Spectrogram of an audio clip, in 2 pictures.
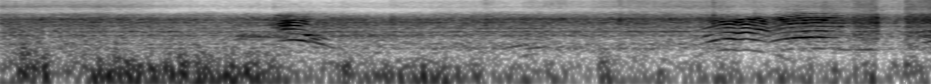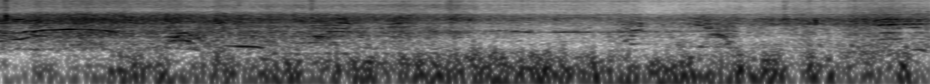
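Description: Shallow surf washing in and children splashing as they run through it. High children's shouts come about a second in and again around two and a half to three seconds.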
